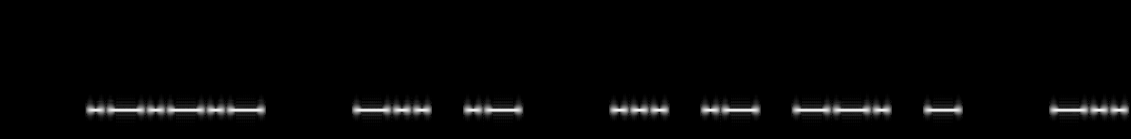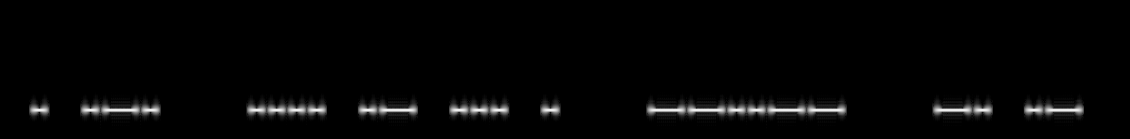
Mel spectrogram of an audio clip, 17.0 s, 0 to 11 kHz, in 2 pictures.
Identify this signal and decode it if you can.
Morse code, heard as a keyed tone, about 16 wpm, 700 Hz. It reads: . DA SAGT DER HASE , NA
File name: Morsekurs / Witze / Witz 28. August 2018, 70 F80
